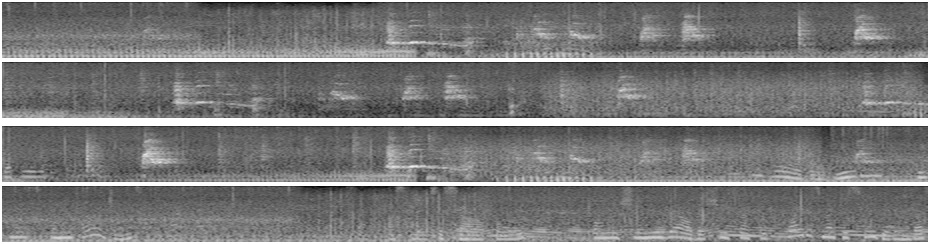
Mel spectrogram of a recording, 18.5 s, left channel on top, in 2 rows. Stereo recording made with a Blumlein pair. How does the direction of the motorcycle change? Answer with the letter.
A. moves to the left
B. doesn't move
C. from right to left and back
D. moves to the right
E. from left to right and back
D.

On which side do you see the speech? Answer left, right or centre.
right.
